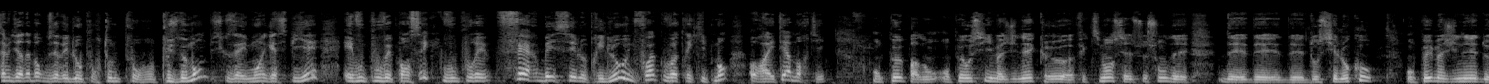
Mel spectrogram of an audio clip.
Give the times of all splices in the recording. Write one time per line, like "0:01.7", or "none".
none

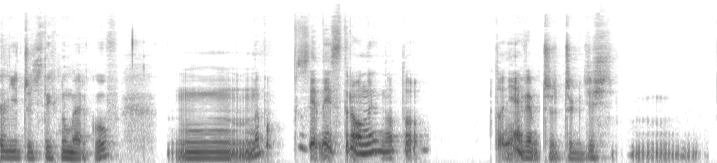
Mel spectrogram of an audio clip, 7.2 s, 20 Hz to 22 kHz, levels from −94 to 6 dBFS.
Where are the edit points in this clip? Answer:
0:05.4

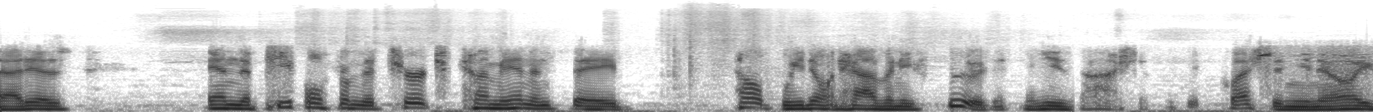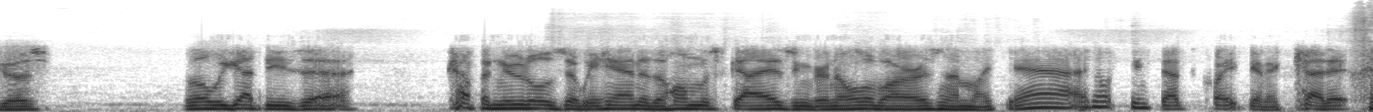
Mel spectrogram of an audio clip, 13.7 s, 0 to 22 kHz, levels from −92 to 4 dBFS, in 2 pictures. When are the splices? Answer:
0:05.4

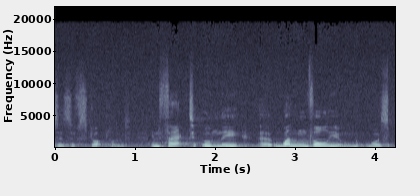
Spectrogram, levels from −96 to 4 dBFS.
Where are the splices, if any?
0:01.1

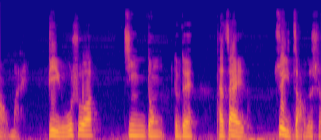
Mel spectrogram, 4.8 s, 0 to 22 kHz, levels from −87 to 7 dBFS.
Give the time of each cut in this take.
0:02.5

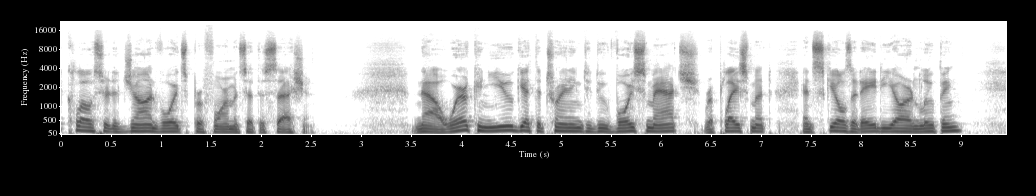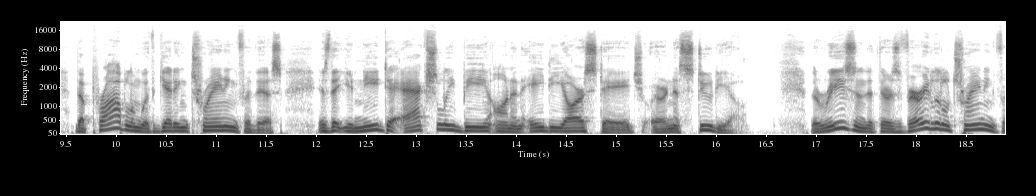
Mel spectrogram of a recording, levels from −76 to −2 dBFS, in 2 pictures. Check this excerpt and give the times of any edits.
none

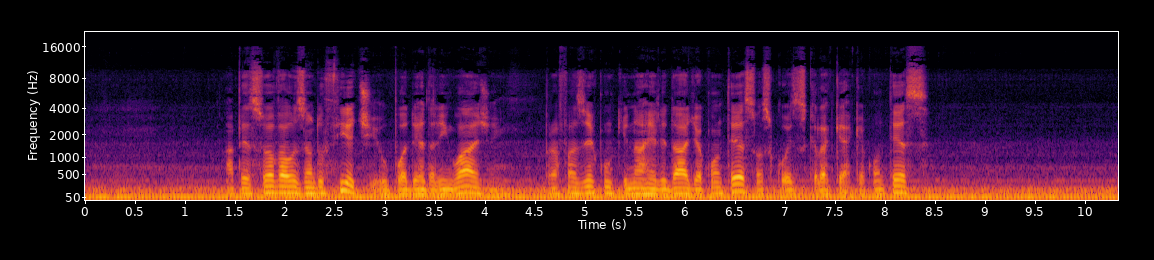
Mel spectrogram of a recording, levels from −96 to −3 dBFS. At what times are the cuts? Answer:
0:01.3

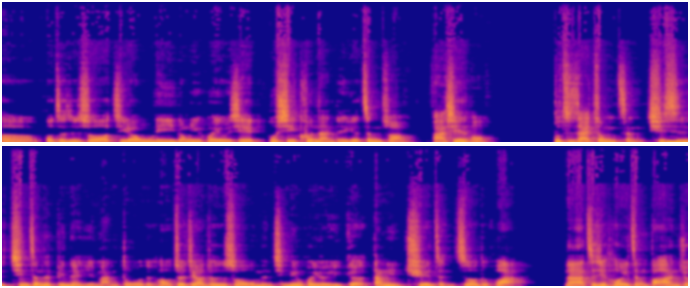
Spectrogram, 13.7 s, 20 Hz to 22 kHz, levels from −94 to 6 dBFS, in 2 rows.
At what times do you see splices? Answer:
0:08.4
0:12.4

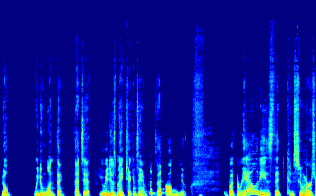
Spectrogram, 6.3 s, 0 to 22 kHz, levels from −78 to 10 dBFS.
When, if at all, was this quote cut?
0:01.9

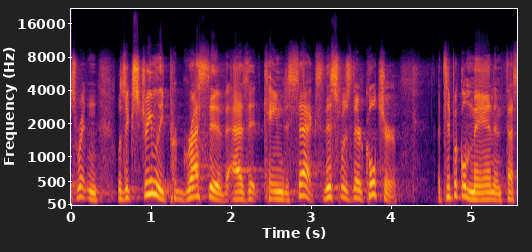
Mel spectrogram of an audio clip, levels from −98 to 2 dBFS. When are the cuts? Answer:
0:04.4

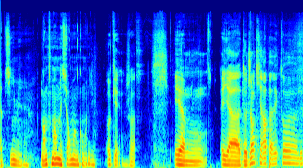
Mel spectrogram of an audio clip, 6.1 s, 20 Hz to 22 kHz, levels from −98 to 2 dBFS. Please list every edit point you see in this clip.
0:04.3

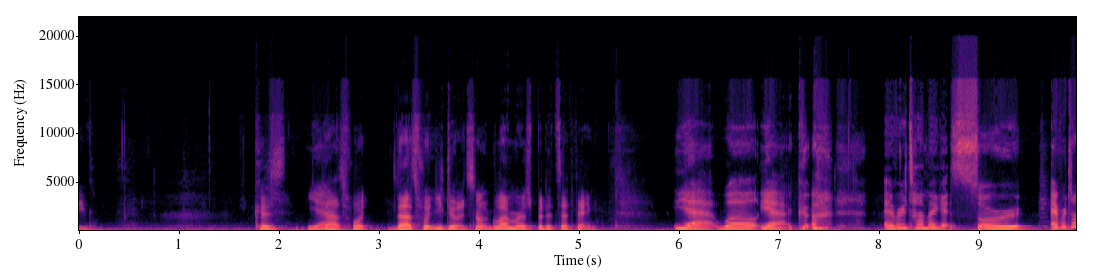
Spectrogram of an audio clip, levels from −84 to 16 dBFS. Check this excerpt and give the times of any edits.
0:05.9

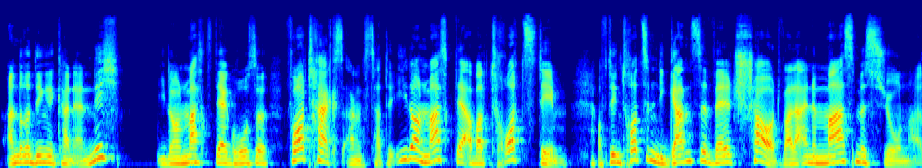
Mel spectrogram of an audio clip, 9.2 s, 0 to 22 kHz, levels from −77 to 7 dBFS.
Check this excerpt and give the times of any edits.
0:01.6

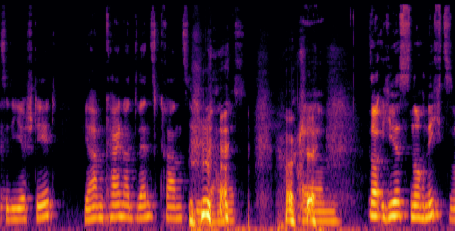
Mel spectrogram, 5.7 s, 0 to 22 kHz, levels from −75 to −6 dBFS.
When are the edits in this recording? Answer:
0:02.3
0:04.6

